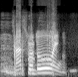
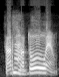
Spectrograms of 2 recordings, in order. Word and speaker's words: শাশ্বতং: অটাও আর আসবে না শাশ্বতং শাশ্বতং এরকম উচ্চারণটা হবে আর মানে ওই তটাইও একটু দীর্ঘ হয়ে যাবে আচ্ছা আচ্ছা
